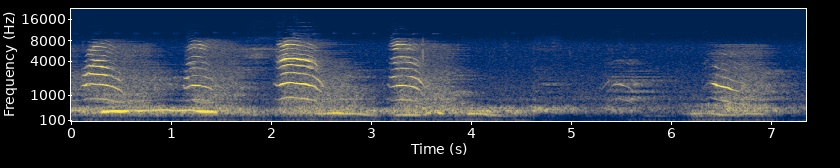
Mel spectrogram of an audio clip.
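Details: House cat meowing repeatedly: four loud, harmonic-rich meows about one second apart, each a short rising-then-falling arc, then two softer, fainter meows after a pause, with quiet speech underneath.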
